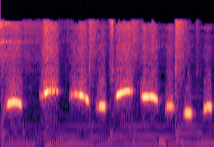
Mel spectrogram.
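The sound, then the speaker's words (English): Someone whistles The Andy Griffith Show theme tune, a bright, bouncy run of about nine short melodic notes, clear and fairly loud over a faint low hum, with no talking. “And as we go to break, maybe we'll do our best Andy Griffith Show whistle.”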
